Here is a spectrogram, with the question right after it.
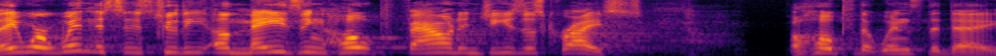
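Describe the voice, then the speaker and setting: A raised, projected voice with an American accent and a bright, sharp tone moves at a fairly slow pace with ordinary pitch variation. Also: man, extremely high pitch for a man. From Oklahoma. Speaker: pastor. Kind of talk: sermon.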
